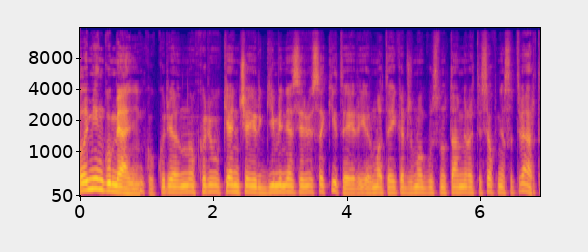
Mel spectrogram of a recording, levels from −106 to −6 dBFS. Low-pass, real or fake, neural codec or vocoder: 14.4 kHz; real; none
